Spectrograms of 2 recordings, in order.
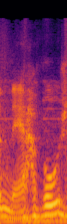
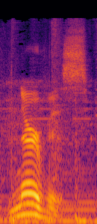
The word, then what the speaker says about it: nervous: E também tem o adjetivo nervous, que é nervoso. Presta atenção na pronúncia, não é nervous não, hein? Ó, nervous.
